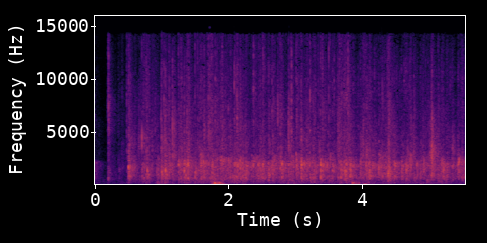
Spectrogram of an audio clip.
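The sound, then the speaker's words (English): A large audience applauds the speakers at the end of a conference talk, a dense continuous wash of many hands clapping that holds at an even, fairly loud level from start to finish, with no voices standing out. “Big applause for them.”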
